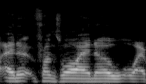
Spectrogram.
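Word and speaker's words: Hesnault: CAC, Philippe Streif, Francois Eno, however you pronounce that name. Pascal You Fabre. got it bang on. It is Eno, which is extremely impressive as a Brit to get that right.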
